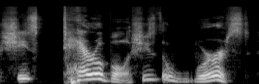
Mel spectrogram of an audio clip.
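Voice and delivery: hammed-up disgust, dragging each word; mock outraged retort. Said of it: "I'm like".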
